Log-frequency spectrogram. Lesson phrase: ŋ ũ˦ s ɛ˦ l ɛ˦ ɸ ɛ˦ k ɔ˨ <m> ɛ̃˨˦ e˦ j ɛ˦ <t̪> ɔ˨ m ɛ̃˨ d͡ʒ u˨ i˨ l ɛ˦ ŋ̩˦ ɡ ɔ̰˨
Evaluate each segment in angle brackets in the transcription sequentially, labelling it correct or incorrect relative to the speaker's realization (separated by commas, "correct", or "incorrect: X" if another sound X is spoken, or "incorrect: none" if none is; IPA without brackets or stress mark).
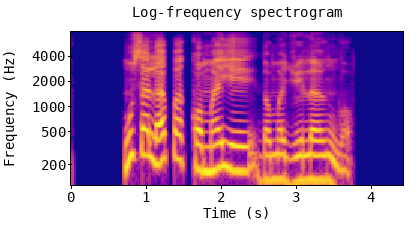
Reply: correct, incorrect: d̪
